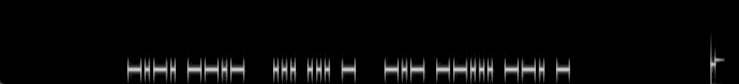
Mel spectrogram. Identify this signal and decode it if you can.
Morse code, heard as a keyed tone, about 27 wpm, 700 Hz. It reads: CQ SST K7GT
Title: K1USN SST QSO Practice - 28wpm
